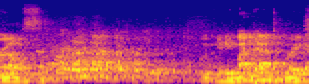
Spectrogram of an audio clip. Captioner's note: crowd laughing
